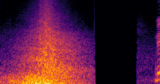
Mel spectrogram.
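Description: Whoosh transition sound effect over a news headline wipe: a loud rushing swell that peaks about half a second in and cuts off abruptly just after a second.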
